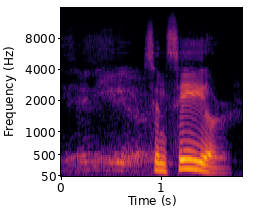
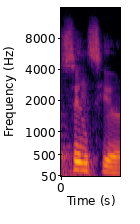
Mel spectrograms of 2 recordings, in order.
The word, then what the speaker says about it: sincere: S-I-N-C-E-R-E. What is it? Sincere. Okay, it is not sincere, it is sincere.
